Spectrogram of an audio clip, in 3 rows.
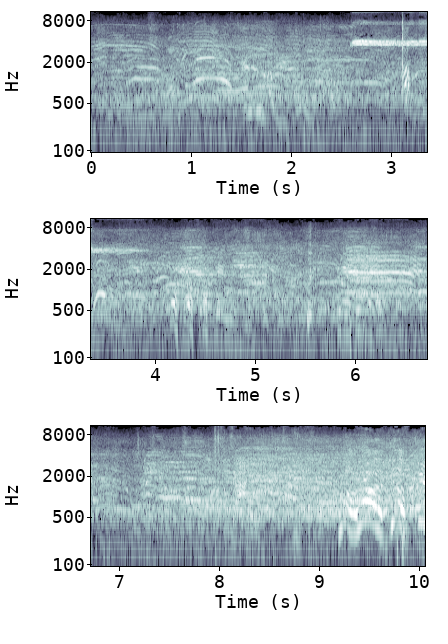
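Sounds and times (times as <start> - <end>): referee's whistle: 2.6 - 4.0.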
